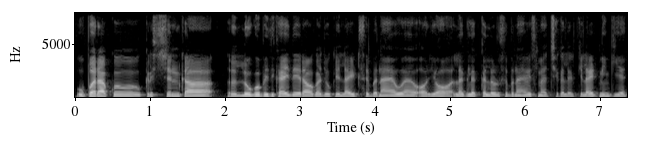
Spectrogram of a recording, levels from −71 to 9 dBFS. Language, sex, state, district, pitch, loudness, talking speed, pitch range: Hindi, male, Himachal Pradesh, Shimla, 145 Hz, -19 LUFS, 260 wpm, 135-150 Hz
